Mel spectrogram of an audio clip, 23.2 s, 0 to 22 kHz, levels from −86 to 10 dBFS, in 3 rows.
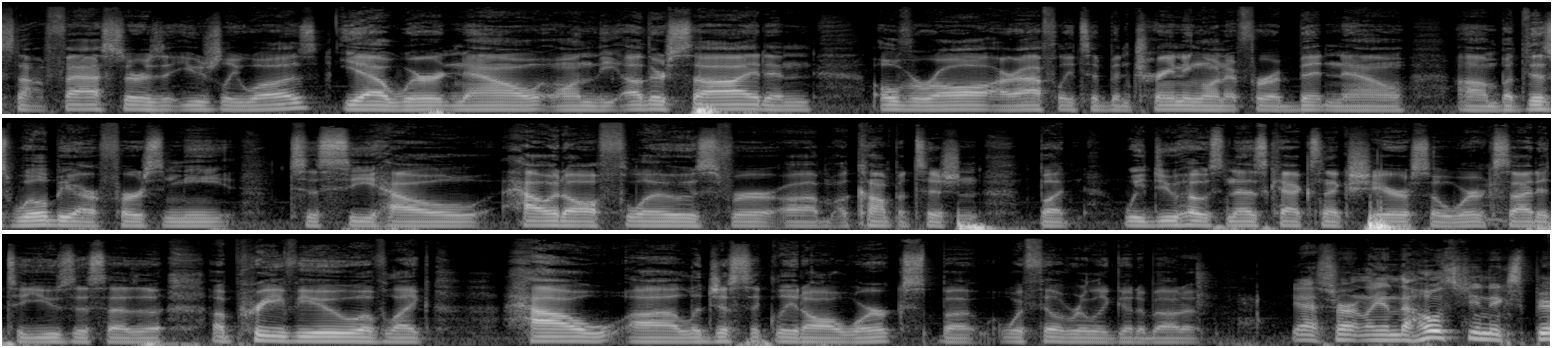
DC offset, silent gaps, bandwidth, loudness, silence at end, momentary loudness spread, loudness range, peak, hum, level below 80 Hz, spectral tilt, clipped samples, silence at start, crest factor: under 0.1%; none; 19 kHz; -23 LUFS; 0 s; 13 LU; 5 LU; 0 dBFS; none; -30 dBFS; -5 dB/octave; under 0.1%; 0 s; 22 dB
